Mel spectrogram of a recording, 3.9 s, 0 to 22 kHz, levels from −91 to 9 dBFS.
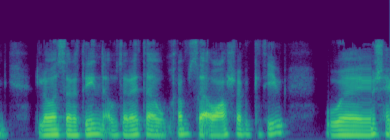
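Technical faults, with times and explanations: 3.64–3.72 s, concealed Bluetooth headset packet loss: about 75 ms of audio from the headset failed to arrive near the end of the clip, a gap that fits a run of around ten lost packets. The receiver covered it by looping the best-matching piece of the last 20 ms or so of waveform. Instead of silence there is a buzzy, steady tone held at full level, then a slight warble as real speech returns over the wideband mSBC link.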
